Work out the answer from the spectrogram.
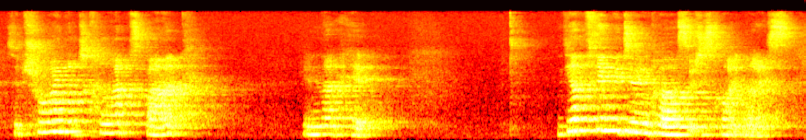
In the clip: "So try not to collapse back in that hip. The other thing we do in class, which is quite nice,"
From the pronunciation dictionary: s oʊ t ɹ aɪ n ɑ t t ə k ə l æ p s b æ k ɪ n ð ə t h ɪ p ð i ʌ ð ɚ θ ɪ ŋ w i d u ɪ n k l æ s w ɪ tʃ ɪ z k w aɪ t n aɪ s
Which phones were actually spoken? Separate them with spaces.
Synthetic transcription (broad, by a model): s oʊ t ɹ aɪ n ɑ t t ə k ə l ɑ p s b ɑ k ɪ n ð ə t h ɪ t ð i ʌ ð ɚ θ ɪ ŋ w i d u ɪ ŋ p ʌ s w ɪ tʃ ɪ z k w aɪ t n aɪ s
